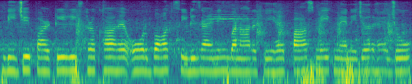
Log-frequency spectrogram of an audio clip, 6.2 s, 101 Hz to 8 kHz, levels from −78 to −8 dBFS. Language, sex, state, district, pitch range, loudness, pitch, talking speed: Hindi, female, Rajasthan, Bikaner, 195-205 Hz, -17 LUFS, 200 Hz, 175 wpm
